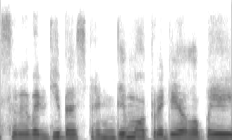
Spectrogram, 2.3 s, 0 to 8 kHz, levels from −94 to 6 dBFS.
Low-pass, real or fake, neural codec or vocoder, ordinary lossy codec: 7.2 kHz; fake; codec, 24 kHz, 1 kbps, SNAC; Opus, 24 kbps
